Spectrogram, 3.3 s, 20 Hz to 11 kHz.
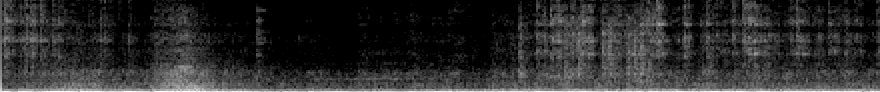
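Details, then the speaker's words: Small-block V8 S-10 street truck with Holley carburetor, in gear idling about 850–900 rpm: sags and nearly dies the instant the throttle opens, then recovers rich without black smoke; off-idle stumble on tip-in. "you can hear it die immediately and then when it comes back it comes back rich hear that there's an immediate dead spot as soon as you touch the accelerator"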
